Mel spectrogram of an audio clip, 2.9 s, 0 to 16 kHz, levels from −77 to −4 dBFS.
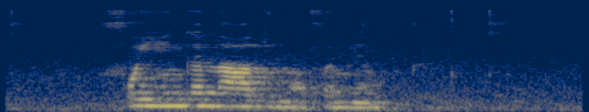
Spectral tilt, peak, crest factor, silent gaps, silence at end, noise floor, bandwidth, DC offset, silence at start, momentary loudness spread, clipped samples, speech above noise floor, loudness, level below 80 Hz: -7 dB/octave; -10 dBFS; 18 dB; none; 0.1 s; -51 dBFS; 11.5 kHz; under 0.1%; 0.05 s; 22 LU; under 0.1%; 25 dB; -27 LUFS; -58 dBFS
